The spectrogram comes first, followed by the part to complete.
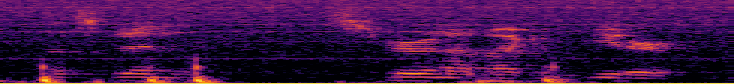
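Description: Quiet talking in a small room, with three dull low thumps in the first second.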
